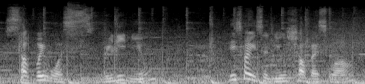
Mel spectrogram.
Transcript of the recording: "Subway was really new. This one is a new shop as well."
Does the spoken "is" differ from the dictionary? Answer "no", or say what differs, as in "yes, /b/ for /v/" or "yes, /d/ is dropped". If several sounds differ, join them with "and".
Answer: yes, /s/ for /z/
